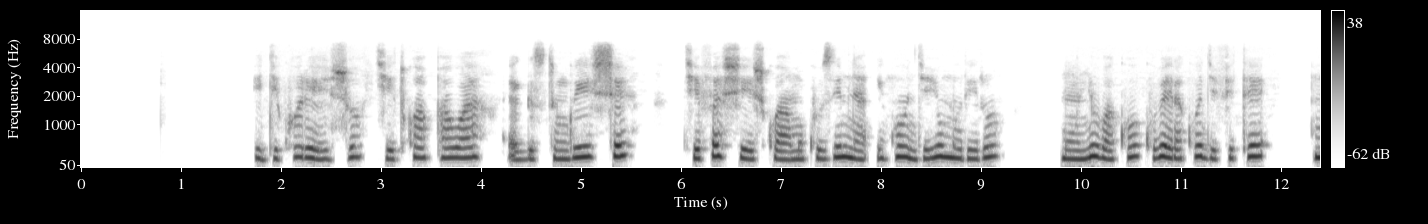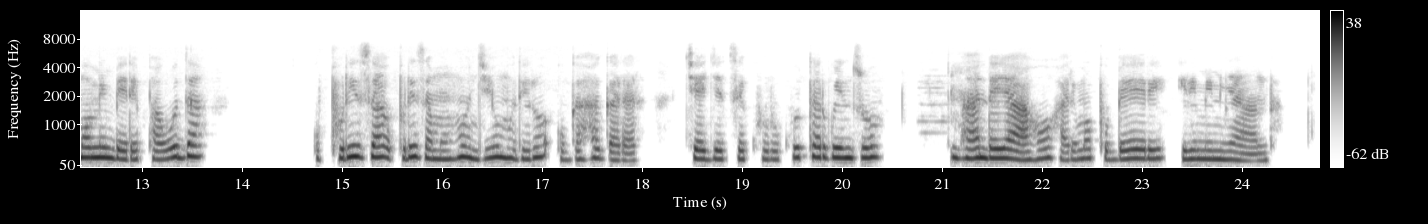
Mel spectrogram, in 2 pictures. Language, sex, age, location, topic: Kinyarwanda, female, 25-35, Kigali, government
